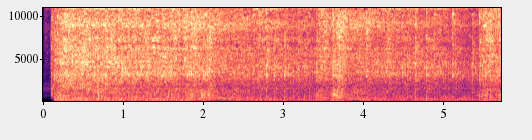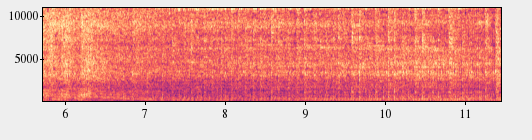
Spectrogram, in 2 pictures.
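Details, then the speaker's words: Stihl 026 chainsaw, already warm, carb deliberately set rich after earlier running badly lean in the cut: uneven burbling blubber, missing and stuttering at speed instead of a clean scream. "okay you can see this thing's a little Rich right now I set up the carb so that it would really blubber cuz I wanted to hear it blubber"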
